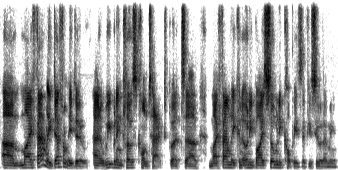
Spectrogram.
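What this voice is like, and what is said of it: British accent. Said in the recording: “despite this British accent”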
